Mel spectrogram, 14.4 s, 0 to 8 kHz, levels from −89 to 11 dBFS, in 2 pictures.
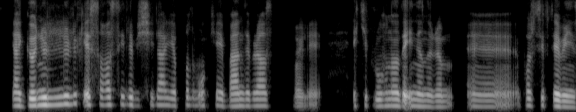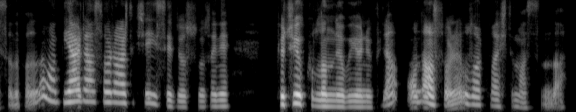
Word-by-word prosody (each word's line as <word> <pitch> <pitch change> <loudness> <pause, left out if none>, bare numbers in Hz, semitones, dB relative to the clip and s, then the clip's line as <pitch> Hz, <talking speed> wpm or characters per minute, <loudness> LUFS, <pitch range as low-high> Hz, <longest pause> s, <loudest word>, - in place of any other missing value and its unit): ya, 180 - 0
gönüllülük 200 +5 +2
esasıyla 200 0 -4
bir - - -22
şeyler 195 +2 -9
yapalım, 190 +1 -11
okay, 175 -1 -10
ben 165 +1 -3
de 175 0 -8
biraz, 175 0 -6 0.3
böyle, 85 0 -13 0.4
ekip - - -15
ruhuna 175 +1 -3
da - - +5
inanırım, 155 -3 -6 0.2
eee, 155 -1 -10
pozitif 185 +1 -10
de 165 -1 +5
bir 150 - 0
insanım 140 -1 -9
falan - - -7
ama 315 -10 -3
bir 270 - -5
yerden 290 0 +6
sonra 275 -1 0
artık 255 0 0
şey 250 - -5
hissediyorsunuz, 150 -7 -8
hani, 160 0 -2 0.6
kötüye 225 +2 +10
kullanılıyor 160 -5 +2
bu - - -6
yönüm 145 -1 0
filan. - - -6
Ondan 140 +12 +4
sonra 210 - -3
uzaklaştım 185 -7 -6
aslında. 130 -1 -13
175 Hz, 160 wpm, -25 LUFS, 155-210 Hz, 0.6 s, kötüye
